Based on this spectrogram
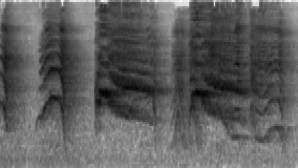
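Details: Urdu/Hindi-speaking Alexandrine parakeet voicing a squeaky sliding note, then two strong, sustained raspy phrases with a wavering tone trailing off at the end.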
